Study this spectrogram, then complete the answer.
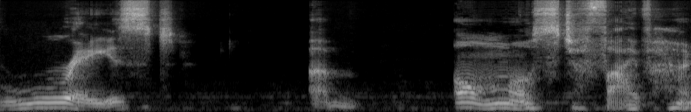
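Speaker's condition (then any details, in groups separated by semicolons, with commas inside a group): Parkinson's and essential tremor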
